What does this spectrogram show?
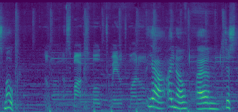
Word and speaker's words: Smok: the market yes some schmuck unless you've been told it's it's actually pronounced smoke yeah I know I'm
